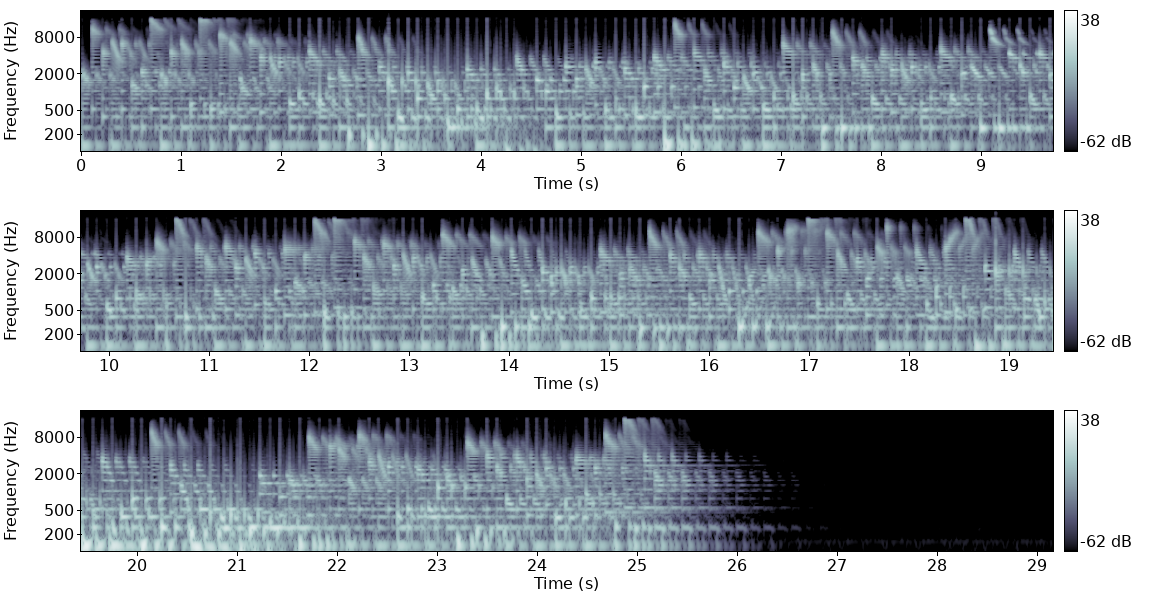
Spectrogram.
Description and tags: weird science
i made it with analog gear.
